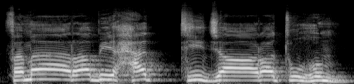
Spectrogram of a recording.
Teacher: وہ دونوں تا ایک میں مدغم ہو گئی, حتیٰ کہ آپ کو فرق, آپ کو ہی نہیں لگا کہ دو تا ہے.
